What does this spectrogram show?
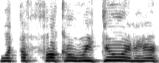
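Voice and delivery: put-on very high-pitched, heavy, thick Boston accent. Retelling a guy cracking up while reading a Sherry's Berries ad, in a thick Boston accent. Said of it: "thick Boston accent".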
